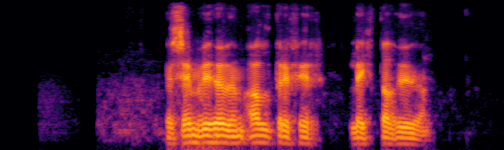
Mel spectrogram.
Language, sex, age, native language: Icelandic, male, 20-29, Icelandic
